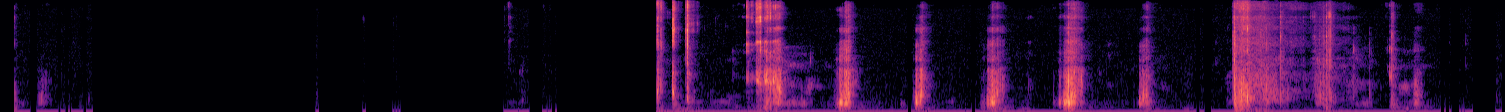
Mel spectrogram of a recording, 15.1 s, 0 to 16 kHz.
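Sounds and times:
crunching chip bites: 6.6 - 7.8
chewing: 12.4 - 14.3.

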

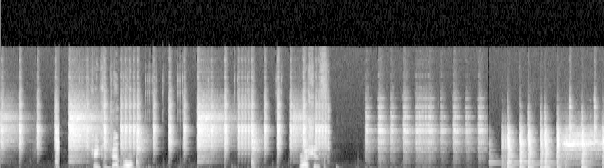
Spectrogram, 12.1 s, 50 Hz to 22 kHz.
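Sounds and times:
drum machine beat through amp: 0.0 - 6.6, 7.3 - 12.0.

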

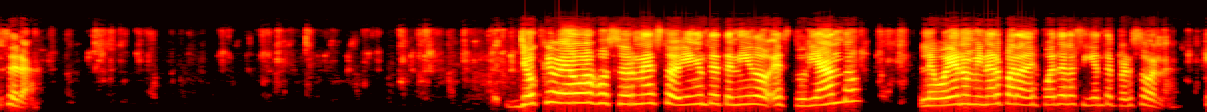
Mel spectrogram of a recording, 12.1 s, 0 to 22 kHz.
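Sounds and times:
faint irregular clicks: 0.0 - 12.0.

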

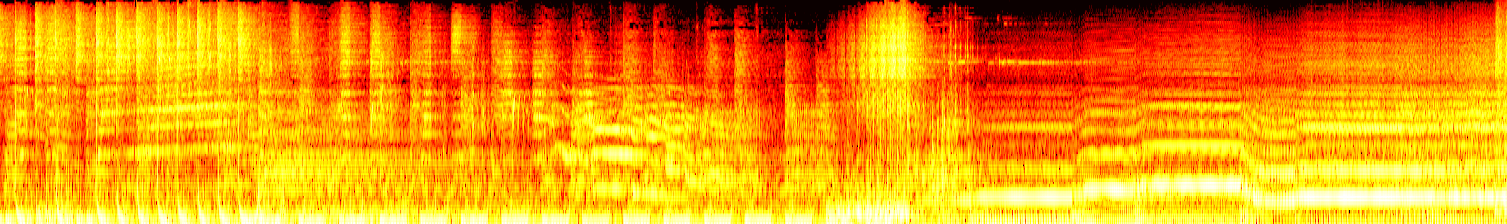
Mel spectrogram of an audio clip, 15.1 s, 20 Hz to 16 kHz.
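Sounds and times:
pounding kick and bass: 0.0 - 11.5, 12.4 - 15.0
synth lead sliding in pitch: 1.2 - 8.4, 9.0 - 15.0
rising noise swell: 1.8 - 8.0.

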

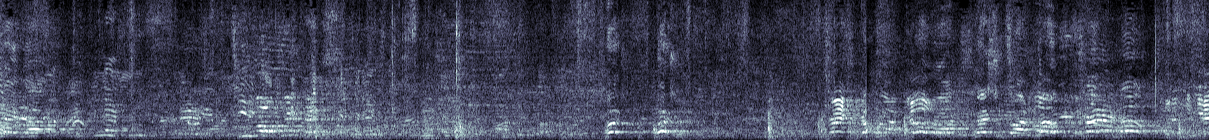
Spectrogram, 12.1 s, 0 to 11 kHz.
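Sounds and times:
spectator chatter in hall: 0.0 - 12.0.

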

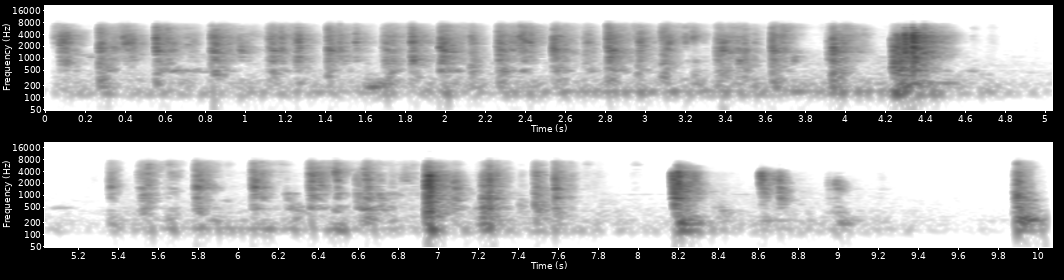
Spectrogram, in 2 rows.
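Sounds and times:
cards being shuffled: 0.1 - 4.3, 5.4 - 7.8.

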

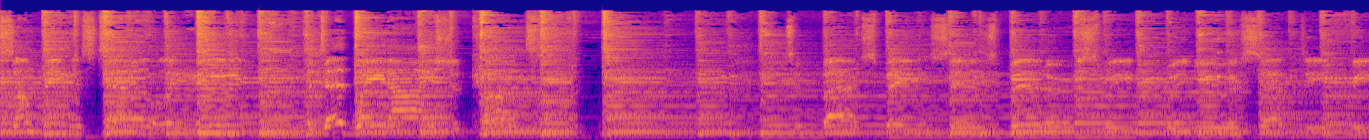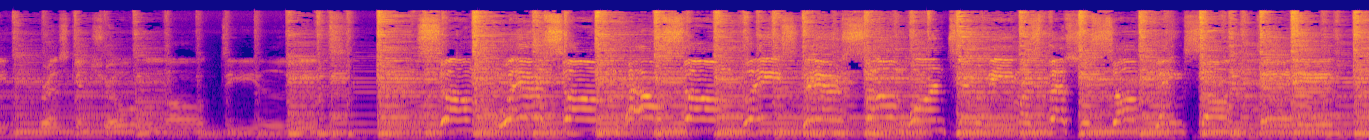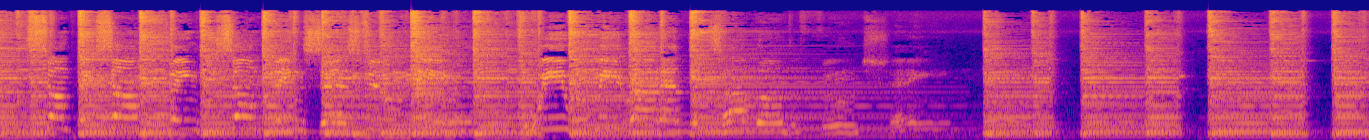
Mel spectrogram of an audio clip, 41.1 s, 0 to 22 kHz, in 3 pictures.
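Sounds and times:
strummed acoustic guitar: 0.0 - 41.0.

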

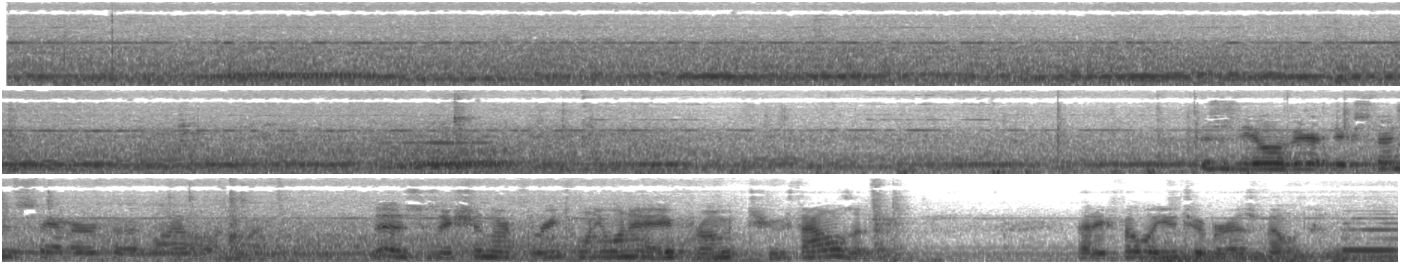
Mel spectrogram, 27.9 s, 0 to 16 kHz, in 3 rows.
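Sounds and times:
elevator doors rattling: 0.0 - 24.9, 25.9 - 27.9
elevator mechanical hum: 0.0 - 27.9.

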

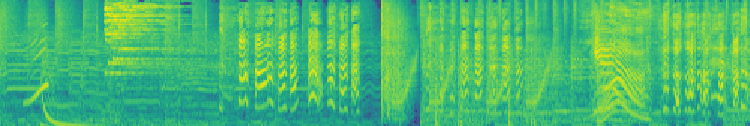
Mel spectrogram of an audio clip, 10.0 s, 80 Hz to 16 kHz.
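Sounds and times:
cartoon downward sweep effect: 0.3 - 1.2.

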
